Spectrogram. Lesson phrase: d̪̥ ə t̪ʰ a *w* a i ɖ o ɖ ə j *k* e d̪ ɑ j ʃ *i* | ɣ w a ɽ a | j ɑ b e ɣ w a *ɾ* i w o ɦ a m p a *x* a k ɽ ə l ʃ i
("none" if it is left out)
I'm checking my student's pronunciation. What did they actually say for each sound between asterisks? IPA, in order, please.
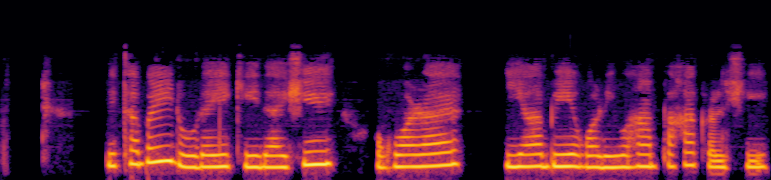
b, kʰ, i, ɽ, x

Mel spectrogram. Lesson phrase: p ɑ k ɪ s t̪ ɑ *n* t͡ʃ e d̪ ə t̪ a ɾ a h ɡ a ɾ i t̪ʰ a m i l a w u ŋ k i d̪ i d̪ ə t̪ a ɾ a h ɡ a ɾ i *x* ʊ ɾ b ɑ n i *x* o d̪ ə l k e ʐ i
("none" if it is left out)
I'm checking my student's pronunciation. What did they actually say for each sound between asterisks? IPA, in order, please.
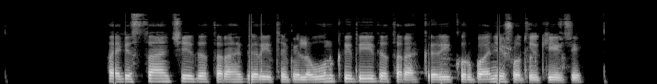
n, k, ʂ

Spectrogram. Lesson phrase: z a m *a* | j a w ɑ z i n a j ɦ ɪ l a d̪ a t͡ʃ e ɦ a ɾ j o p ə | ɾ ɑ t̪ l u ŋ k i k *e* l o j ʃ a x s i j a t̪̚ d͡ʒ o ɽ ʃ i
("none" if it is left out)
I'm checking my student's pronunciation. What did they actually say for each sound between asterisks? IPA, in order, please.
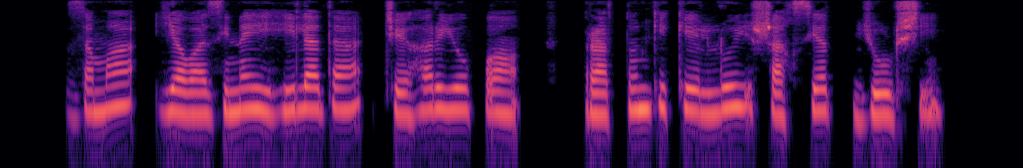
ɑ, e

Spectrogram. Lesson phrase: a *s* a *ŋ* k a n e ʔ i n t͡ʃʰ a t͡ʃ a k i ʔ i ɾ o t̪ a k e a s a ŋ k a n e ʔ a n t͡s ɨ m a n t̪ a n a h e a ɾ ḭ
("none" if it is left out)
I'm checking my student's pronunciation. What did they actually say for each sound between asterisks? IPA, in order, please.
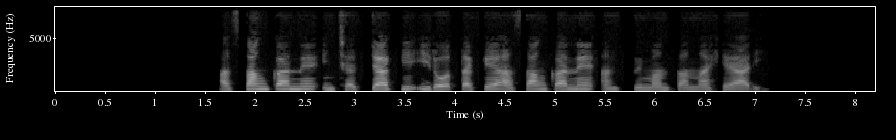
s, ŋ

